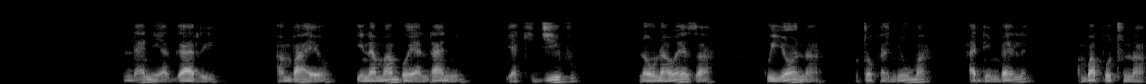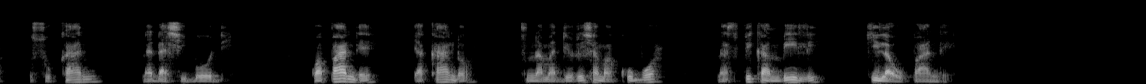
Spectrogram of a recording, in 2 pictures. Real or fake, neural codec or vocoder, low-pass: real; none; 7.2 kHz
